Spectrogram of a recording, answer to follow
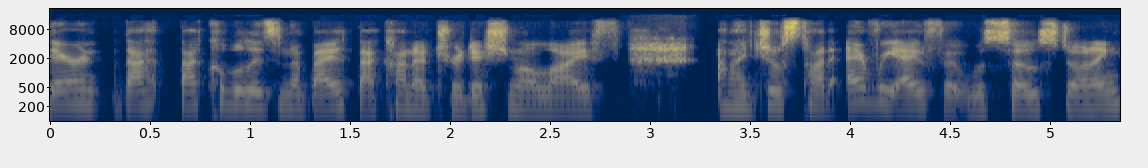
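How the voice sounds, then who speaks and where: Recorded dry and close with no echo against a silent background, a woman talks very fast at a medium pitch with fairly even intonation. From Dublin, Ireland. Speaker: podcast host. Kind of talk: casual chat. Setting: studio.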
